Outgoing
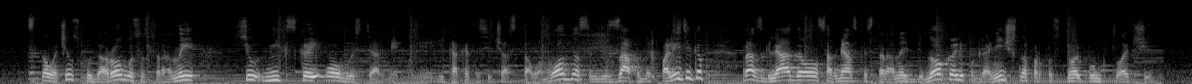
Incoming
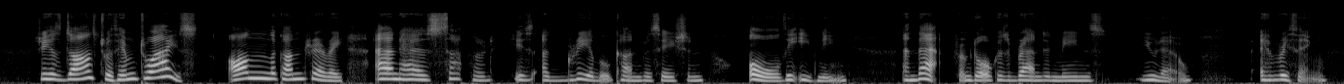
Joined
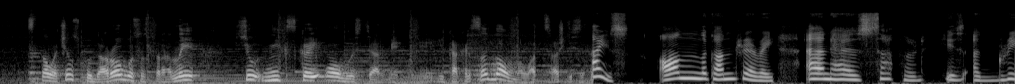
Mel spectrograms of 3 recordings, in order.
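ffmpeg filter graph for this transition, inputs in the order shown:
-filter_complex "[0:a]apad=whole_dur=10.15,atrim=end=10.15,asplit=2[a][b];[a]atrim=end=4.672[c];[b]atrim=start=4.668:end=5.932,asetpts=PTS-STARTPTS,areverse[d];[1:a]atrim=start=1.618:end=5.84[e];[c][d]acrossfade=d=0.004:c1=hsin:c2=hsin[f];[f][e]acrossfade=d=0.004:c1=hsin:c2=hsin"

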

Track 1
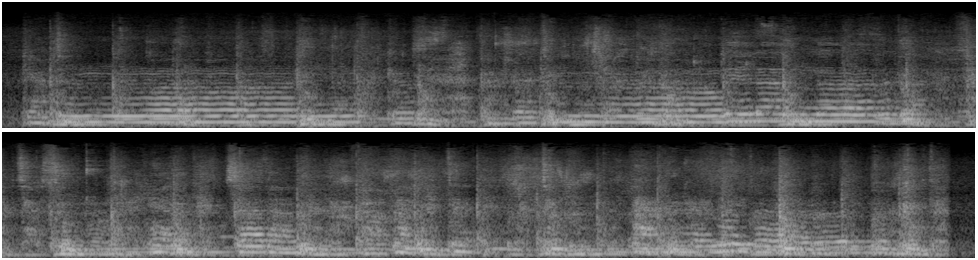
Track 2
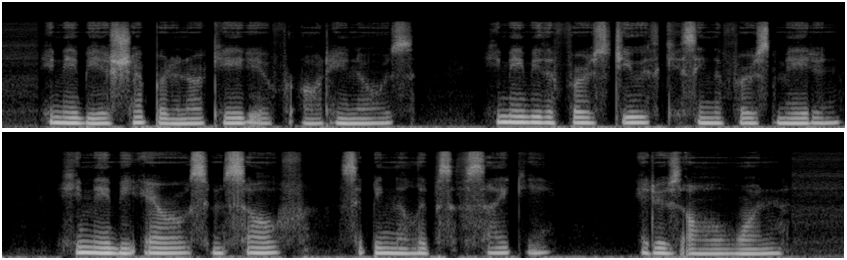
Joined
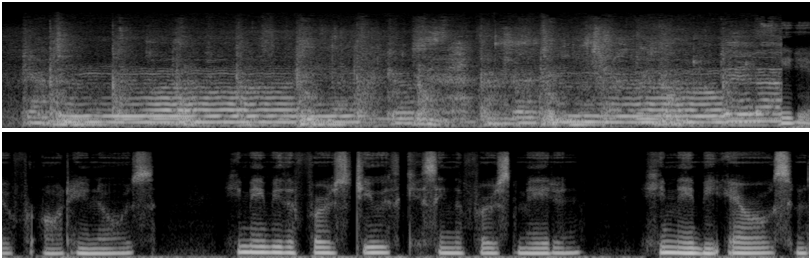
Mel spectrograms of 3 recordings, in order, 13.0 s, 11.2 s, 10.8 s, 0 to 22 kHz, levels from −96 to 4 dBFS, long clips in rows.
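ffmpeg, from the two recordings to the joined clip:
-filter_complex "[0:a]apad=whole_dur=10.77,atrim=end=10.77,atrim=end=5.202[a];[1:a]atrim=start=1.538:end=7.11[b];[a][b]acrossfade=d=0.004:c1=hsin:c2=hsin"

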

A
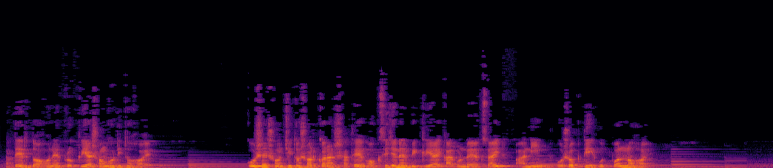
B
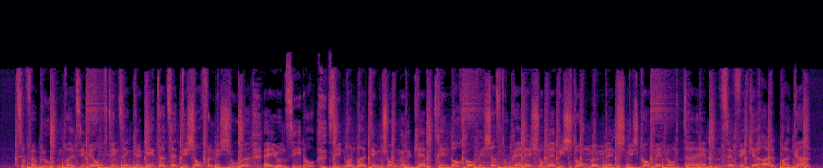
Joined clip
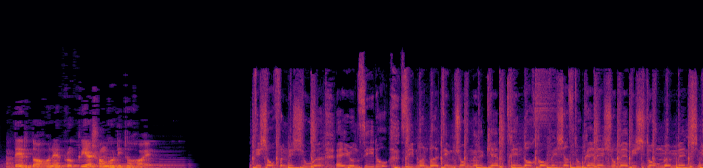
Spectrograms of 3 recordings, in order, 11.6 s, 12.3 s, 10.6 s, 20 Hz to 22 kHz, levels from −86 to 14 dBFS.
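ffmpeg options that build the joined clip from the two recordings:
-filter_complex "[0:a]apad=whole_dur=10.55,atrim=end=10.55,asplit=2[a][b];[a]atrim=end=3.27,asetpts=PTS-STARTPTS,afade=t=out:st=2.75:d=0.52:c=exp[c];[b]atrim=start=3.27:end=3.74,asetpts=PTS-STARTPTS,volume=0[d];[1:a]atrim=start=2.65:end=9.46,asetpts=PTS-STARTPTS,afade=t=in:d=0.004:c=hsin[e];[c][d][e]concat=n=3:v=0:a=1"

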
